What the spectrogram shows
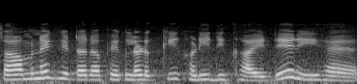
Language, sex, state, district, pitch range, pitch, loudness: Hindi, female, Haryana, Jhajjar, 215-240 Hz, 220 Hz, -15 LUFS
